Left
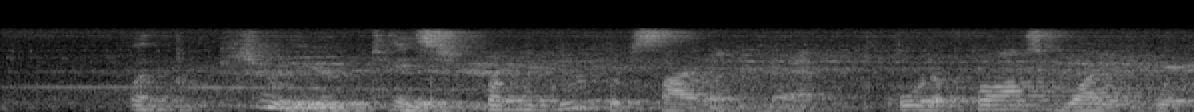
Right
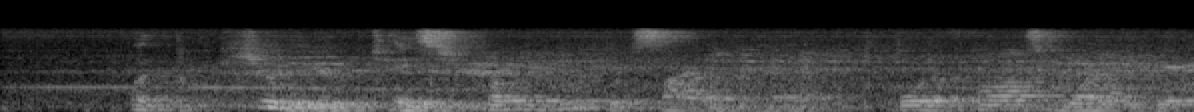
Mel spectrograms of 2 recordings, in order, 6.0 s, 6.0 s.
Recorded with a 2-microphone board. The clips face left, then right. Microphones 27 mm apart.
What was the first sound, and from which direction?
A man speaking, 25° left (ahead or behind).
